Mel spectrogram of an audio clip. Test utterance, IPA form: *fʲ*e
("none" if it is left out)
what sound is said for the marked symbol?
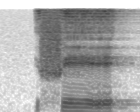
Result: f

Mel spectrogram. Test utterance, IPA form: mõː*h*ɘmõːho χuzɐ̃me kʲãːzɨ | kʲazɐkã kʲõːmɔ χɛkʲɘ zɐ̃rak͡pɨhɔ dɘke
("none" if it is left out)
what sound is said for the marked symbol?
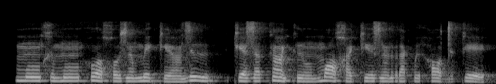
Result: x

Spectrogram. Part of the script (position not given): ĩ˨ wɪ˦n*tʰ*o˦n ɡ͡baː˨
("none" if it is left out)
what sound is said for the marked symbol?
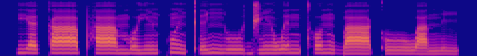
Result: tʰ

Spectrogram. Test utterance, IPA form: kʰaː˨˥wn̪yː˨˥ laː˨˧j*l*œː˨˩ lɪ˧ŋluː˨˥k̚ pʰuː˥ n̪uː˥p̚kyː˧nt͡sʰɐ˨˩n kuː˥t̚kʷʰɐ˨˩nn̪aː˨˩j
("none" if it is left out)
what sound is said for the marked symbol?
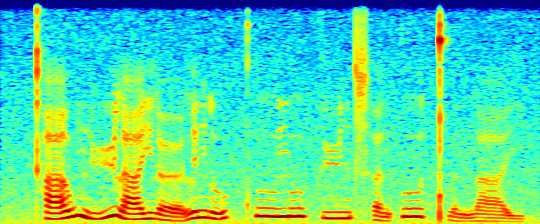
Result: l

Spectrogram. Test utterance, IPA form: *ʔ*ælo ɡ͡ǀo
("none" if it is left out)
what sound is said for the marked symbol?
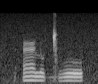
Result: ʔ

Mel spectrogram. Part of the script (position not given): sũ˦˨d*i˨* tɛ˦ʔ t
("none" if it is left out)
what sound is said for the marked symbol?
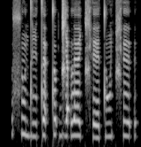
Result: i˨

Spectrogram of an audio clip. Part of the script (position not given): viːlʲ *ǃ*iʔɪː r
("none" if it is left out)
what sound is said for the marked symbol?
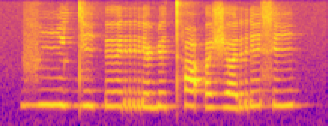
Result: d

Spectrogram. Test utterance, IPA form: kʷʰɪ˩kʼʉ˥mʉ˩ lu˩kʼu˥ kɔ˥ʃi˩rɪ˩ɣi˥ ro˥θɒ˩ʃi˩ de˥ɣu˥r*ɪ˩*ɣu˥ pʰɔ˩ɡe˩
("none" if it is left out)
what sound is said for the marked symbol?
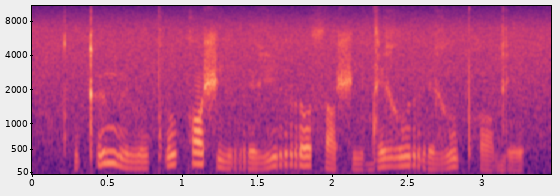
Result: ɪ˩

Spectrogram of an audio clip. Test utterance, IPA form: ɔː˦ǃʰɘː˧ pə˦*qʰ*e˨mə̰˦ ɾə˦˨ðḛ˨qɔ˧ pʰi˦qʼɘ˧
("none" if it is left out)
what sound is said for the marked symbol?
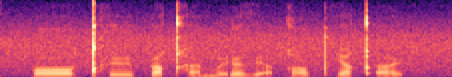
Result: qʰ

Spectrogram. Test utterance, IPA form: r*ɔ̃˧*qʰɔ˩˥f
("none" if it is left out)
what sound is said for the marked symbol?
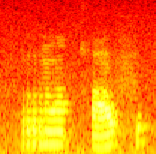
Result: ɔ̃˧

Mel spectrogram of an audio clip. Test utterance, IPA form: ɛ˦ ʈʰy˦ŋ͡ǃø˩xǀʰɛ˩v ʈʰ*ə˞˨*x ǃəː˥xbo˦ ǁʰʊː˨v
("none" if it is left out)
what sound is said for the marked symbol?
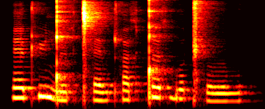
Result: ɐ˨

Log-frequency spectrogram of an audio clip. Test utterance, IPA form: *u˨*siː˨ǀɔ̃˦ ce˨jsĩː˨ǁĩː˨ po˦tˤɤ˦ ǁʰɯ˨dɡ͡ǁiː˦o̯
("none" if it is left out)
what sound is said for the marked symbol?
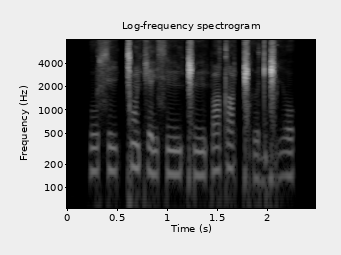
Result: u˨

